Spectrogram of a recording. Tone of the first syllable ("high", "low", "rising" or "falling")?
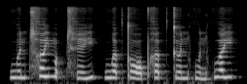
rising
